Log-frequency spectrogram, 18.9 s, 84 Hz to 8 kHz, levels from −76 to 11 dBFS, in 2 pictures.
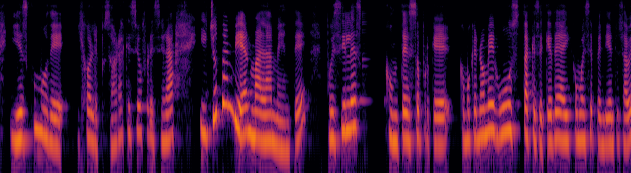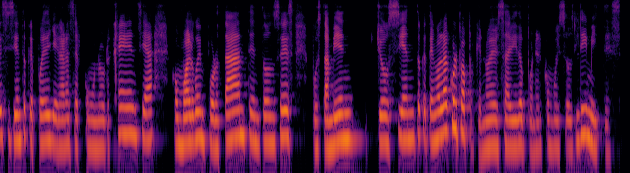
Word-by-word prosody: es 200 0 +3
como 245 0 0
de 175 -4 0 0.2
híjole, 195 -2 -4
pues, - - -16
¿ahora 190 +5 -7
qué 235 - -8
se 235 +2 -4
ofrecerá?, 210 -3 -3 0.4
y 240 -3 -1
yo 370 +11 +2
también 325 - +5
malamente, 195 -5 +1 0.3
pues, 205 -2 -1
sí 255 - +2
les 275 +2 +4 0.3
contesto 200 0 0
porque 185 -4 -1
como 200 0 -4
que 210 +1 -3
no 220 +1 +2
me 255 +2 +5
gusta 245 0 +1
que 205 - -2
se 180 -2 -4
quede 195 +2 +1
ahí 195 -1 +2
como 200 0 -2
ese 205 +2 -5
pendiente, 180 -1 -3
¿sabes? 200 +3 -1
Y - - -8
siento 195 +3 +1
que 190 - -4
puede 185 +1 +1
llegar 170 -2 -2
a 175 - -3
ser 175 0 -7
como 170 -1 -7
una 165 0 -3
urgencia, 220 +4 -1 0.3
como 180 0 +1
algo 190 +3 +4
importante. 200 +3 +2
Entonces, 190 +3 0 0.2
pues, 165 0 -7
también 195 +4 +2 0.2
yo 190 -1 0
siento 205 +3 -1
que 210 - -3
tengo 200 +1 +1
la 250 +2 +6
culpa 255 -4 +3
porque 165 -9 -12
no 160 +2 -3
he 170 - 0
sabido 170 0 -1
poner 160 -1 -10
como 165 0 -9
esos 165 +1 -8
límites. 180 -8 -3
195 Hz, 195 wpm, -23 LUFS, 180-220 Hz, 0.4 s, la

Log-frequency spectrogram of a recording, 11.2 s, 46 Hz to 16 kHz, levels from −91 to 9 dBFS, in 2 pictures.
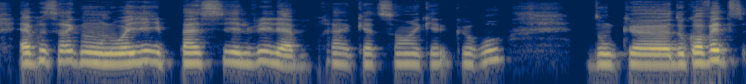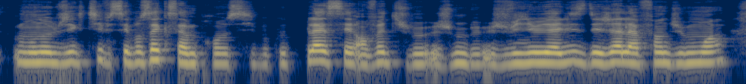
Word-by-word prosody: Et - - +1
après, 205 +4 +1
c'est 230 0 -7
vrai 230 0 0
que 215 - -6
mon 205 -2 +2
loyer 200 +4 +2
est 210 0 -7
pas 205 0 +1
si 205 +2 -9
élevé, 205 +2 -2
il 210 - -2
est - - +2
à 165 - -1
peu 165 - -24
près 200 - -11
à 185 - -10
400 190 +2 -9
et 190 - -6
quelques 195 +1 -13
euros. 225 +8 -6 0.6
Donc 185 +1 -5
heu, 180 -1 +5
donc 190 +2 -1
en 205 - +7
fait, 245 -1 +4
mon 210 -1 +2
objectif 210 +2 -1
c'est 220 - -1
pour 210 0 -3
ça 255 - +6
que 250 - -10
ça 210 -5 +3
me 195 - -1
prend 195 0 -8
aussi 190 0 -8
beaucoup 185 +1 -13
de 190 - -24
place, 230 -1 +5
c'est 210 -3 -1
en 180 - -2
fait, 210 +2 -3
je 190 -3 -14
me 190 0 -4
je 180 +3 -9
me 190 -2 -4
je 180 -1 -9
visualise 205 +1 +3
déjà 210 +2 +3
la 205 -2 +4
fin 210 +2 -2
du 200 -1 -4
mois, 215 +2 -1
200 Hz, 285 wpm, -22 LUFS, 190-215 Hz, 0.6 s, en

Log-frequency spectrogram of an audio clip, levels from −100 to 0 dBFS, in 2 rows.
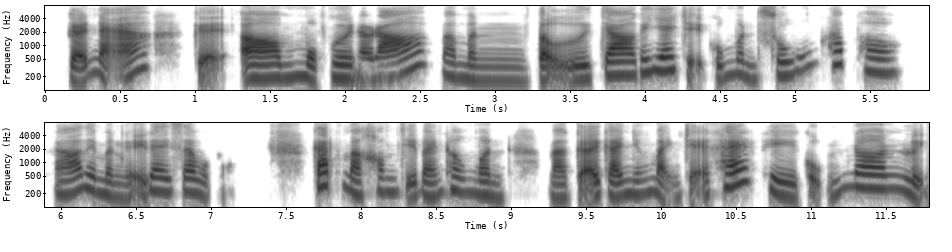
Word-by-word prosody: kể - - +5
nã - - +2 0.3
kệ - - -2
ờ, 185 +1 +7
một 190 -3 -3
người 185 -2 0
nào 175 -1 0
đó 195 - +4
và 210 - -2
mình 165 -3 -8
tự 175 0 +1
cho 220 0 +6
cái 245 +2 -3
giá 275 0 +3
trị 415 +6 -8
của - - -7
mình 215 -2 -8
xuống 220 - -6
thấp 375 +1 -1
hơn. 250 -3 -3 0.3
Đó, 195 +4 +1
thì 255 -1 -2
mình 190 -5 -4
nghĩ 165 - -3
đây 230 -2 0
sẽ 220 0 -2
là - - +3
một 175 -4 -8 0.7
cách 295 +1 +5
mà 190 - +2
không 220 +3 -7
chỉ 175 - -5
bản 175 -1 -2
thân 220 -1 -4
mình, 185 -3 -2 0.3
mà 160 0 0
kể 175 - +5
cả 170 - +4
những 195 +3 -5
bạn 165 - -2
trẻ - - -3
khác 320 +7 +4
thì 200 -10 -2
cũng 160 - -7
nên 260 +4 +2
luyện 220 - -3
210 Hz, 235 wpm, -26 LUFS, 180-255 Hz, 0.7 s, ờ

